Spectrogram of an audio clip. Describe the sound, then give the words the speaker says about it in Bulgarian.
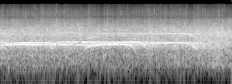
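Sustained applause from an audience during a sermon fills the whole stretch, dense and steady, with a sustained musical tone, like a held keyboard chord, ringing faintly underneath. “О, ако ръкопляскаш, ръкопляскай, че наистина вярваш.”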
